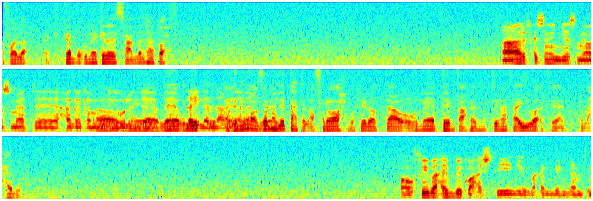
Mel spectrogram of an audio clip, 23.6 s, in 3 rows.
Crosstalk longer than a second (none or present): present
